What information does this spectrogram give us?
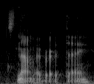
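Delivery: breathy whisper, almost no voice. Pretend. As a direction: whisper it to yourself. Repeats denial of birthday.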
